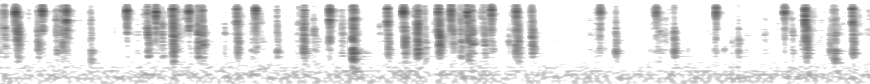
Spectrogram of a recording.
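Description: Fingertips and long red nails tap rapidly on a Lofree mechanical keyboard with a white plastic case and round pink and grey plastic keycaps. The result is a quick, uneven run of bright, clicky keystrokes that stop dead, over a faint low hum.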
